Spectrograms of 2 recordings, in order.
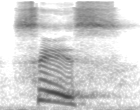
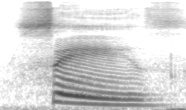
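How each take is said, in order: First: The word ends with a hissing s sound. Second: The word ends with a buzzing z sound. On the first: The speaker calls it wrong. "We will not say" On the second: The speaker calls it right. "you have to pronounce z"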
